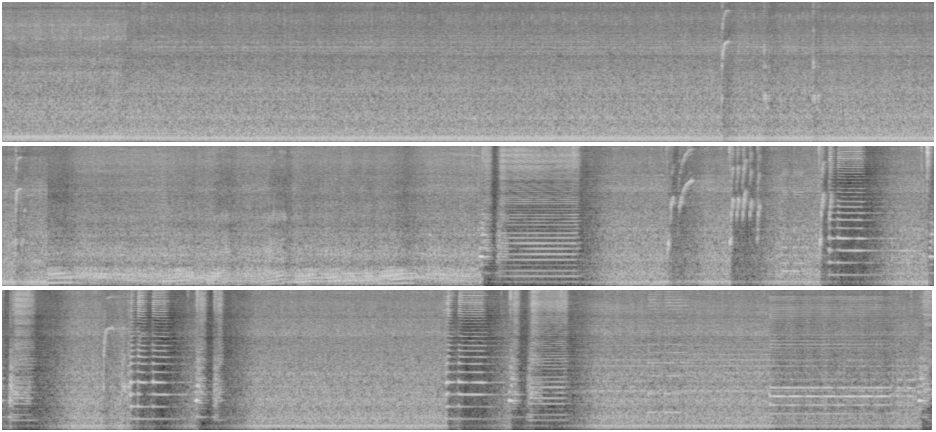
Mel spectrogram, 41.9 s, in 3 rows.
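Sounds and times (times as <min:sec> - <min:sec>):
lorries rolling past: 0:00.0 - 0:41.9
truck air horn blasts: 0:21.1 - 0:22.8, 0:24.0 - 0:28.7, 0:29.5 - 0:31.5, 0:34.6 - 0:36.6, 0:37.6 - 0:38.4, 0:39.4 - 0:41.9.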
